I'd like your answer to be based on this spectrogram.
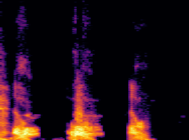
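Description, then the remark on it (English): A dog barks three times in quick succession, each bark loud with short pauses between, and no talking over it. “Oh, the Oh, There's the atomic dog right there.”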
